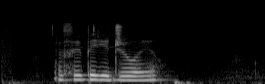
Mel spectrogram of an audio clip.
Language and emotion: Russian, neutral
